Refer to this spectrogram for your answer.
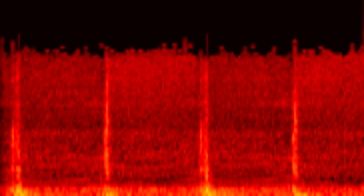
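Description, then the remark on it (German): An unborn baby's heartbeat heard through an ultrasound monitor: four muffled, whooshing thumps about a second apart over a steady low, dull rumble, with no talking. “Herz macht Bobum, Bobum, Bobum. War das bei dir in der letzten Schwangerschaft?”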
